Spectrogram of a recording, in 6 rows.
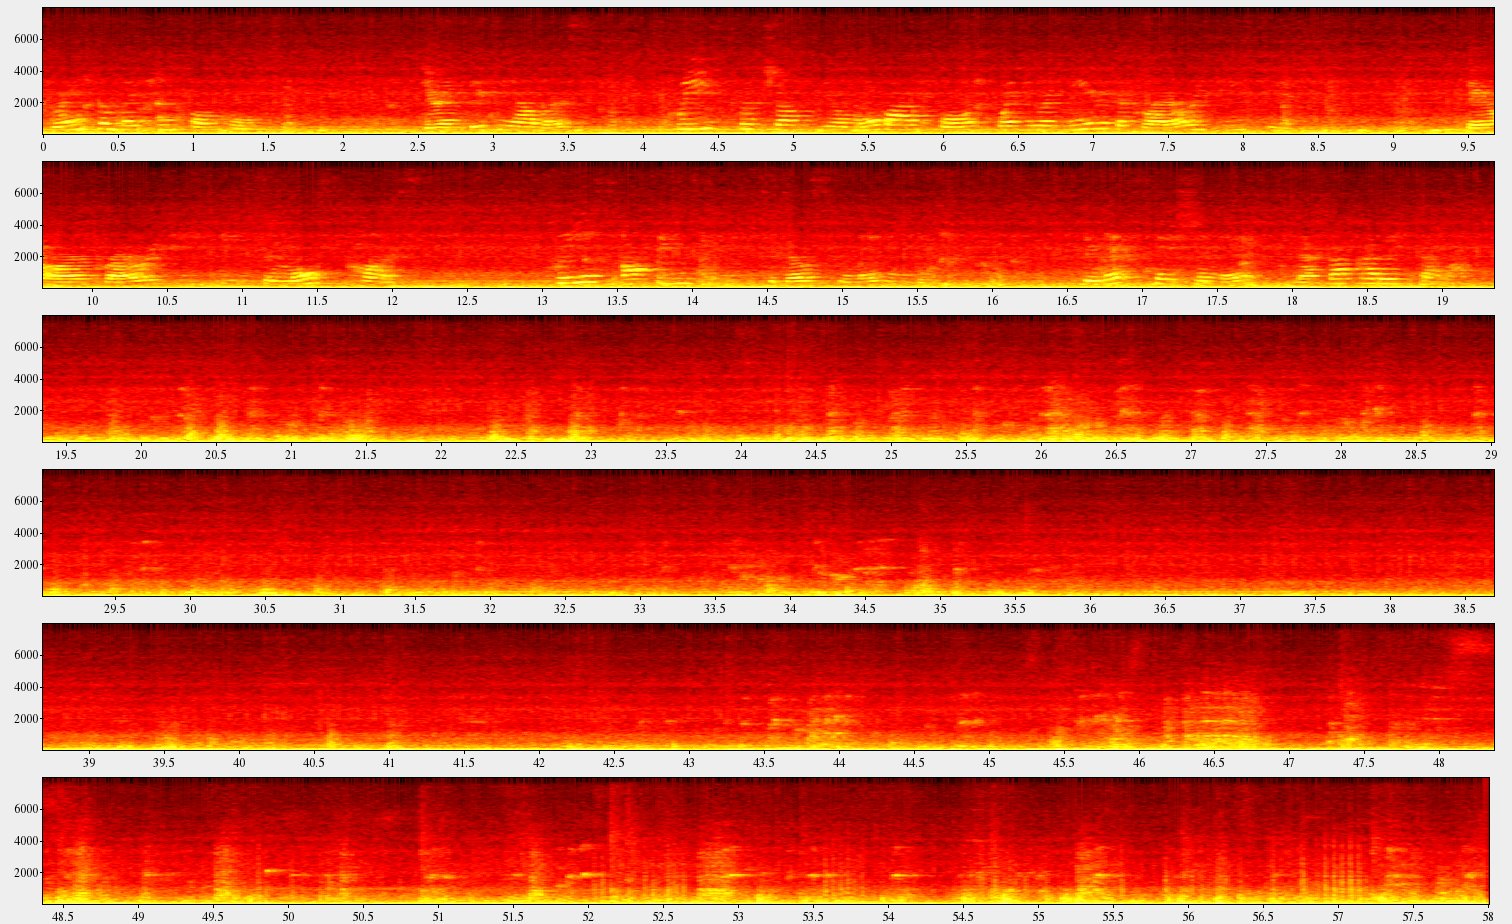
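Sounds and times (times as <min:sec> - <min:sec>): train wheels rumbling on rail: 0:00.0 - 0:58.0
track clicks and knocks: 0:38.1 - 0:58.0.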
